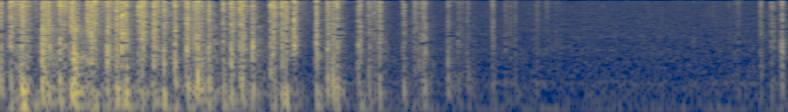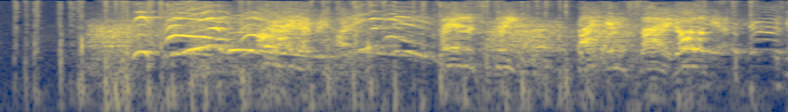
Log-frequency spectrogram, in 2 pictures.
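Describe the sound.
Horses gallop as riders head into town for a holdup. Rapid clattering hoofbeats run for several seconds, fade into a brief lull, then give way to louder, denser noise with voices.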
